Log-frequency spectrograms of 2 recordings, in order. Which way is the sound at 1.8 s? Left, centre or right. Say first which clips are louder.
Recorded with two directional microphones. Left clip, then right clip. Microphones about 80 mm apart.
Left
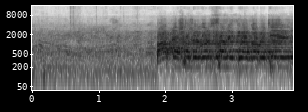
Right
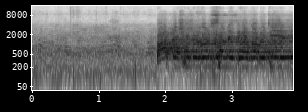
Even; right.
